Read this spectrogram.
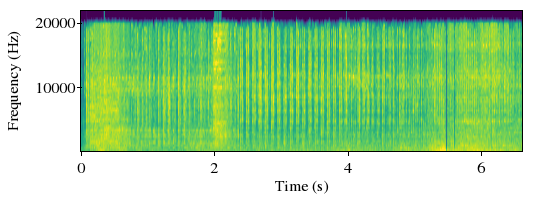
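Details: Honda CD70 motorcycle engine before timing chain replacement: loud, fast metallic clatter over the idle from the top of the engine, not a deep knock. A very slack timing chain is rattling; replacing it quieted the engine.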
